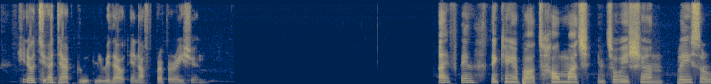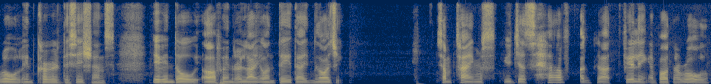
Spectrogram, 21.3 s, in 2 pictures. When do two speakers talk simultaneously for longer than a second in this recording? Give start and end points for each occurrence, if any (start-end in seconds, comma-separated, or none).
none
